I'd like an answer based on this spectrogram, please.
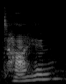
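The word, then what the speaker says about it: tahini: sorry what okay so I've always pronounced it to Jean because I'm a white uh what did you said tahin yes okay okay which is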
